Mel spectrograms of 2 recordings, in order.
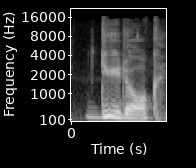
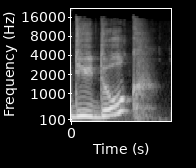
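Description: First: The stress is on the first syllable. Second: The stress is on the second syllable. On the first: The speaker calls it right. "Gewoon Dudok" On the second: The speaker calls it wrong. "niet Dudok"

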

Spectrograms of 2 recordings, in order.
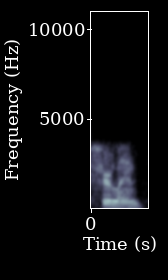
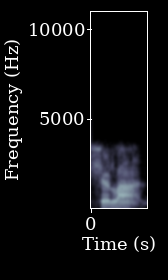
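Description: First: The name is pronounced the English way. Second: The name is pronounced the French way. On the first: "the English pronunciation of it is Sherlin" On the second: "the French pronunciation is Sherlin"

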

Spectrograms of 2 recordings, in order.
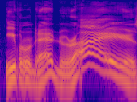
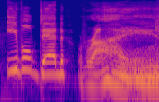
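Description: First: It is said in a Bane impression. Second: It is said in his normal voice.

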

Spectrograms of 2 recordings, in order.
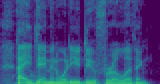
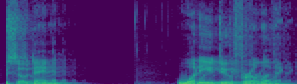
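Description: First: The question is asked in a casual tone. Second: The question is asked in a formal tone.

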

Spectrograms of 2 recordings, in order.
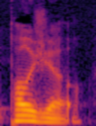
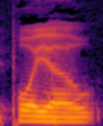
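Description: First: The double L has the Buenos Aires sound. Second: The double L has the usual sound. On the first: "They say pojo" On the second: "we would say pollo"

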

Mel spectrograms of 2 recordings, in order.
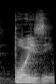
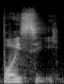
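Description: First: The middle consonant is a buzzing Z sound. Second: The middle consonant is a hissing S sound. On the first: This is how people outside the place say it. "says Boise with a Z" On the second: This is how people who live there say it. "not a Z sound, an S sound"

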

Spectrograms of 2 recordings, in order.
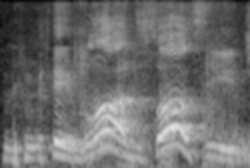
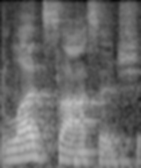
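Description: First: It is said in a put-on vampire voice. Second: It is said in a normal voice.

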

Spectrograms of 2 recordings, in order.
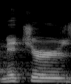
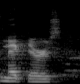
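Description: First: The name is said with a strong German-like accent. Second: The name is said in a plain American accent. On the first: The speaker calls it wrong. "Some people use a strong like German accent" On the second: The speaker calls it right. "but it is Michter's"

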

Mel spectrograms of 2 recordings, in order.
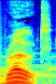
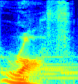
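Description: First: The surname is pronounced the German way. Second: The surname is pronounced the American way. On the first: The family kept the original name from home. "Volker kept the German pronunciation of their name, which is" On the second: The name was adapted to how Americans read it. "Axel chose to go by"

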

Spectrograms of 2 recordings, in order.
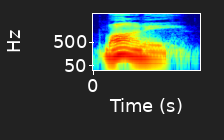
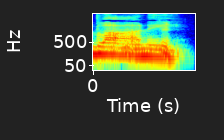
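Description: First: The impression is in a deeper voice. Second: The impression is in a higher voice.

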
